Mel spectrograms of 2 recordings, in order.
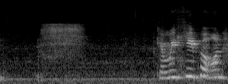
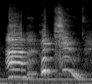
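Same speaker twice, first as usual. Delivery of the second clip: fake sneeze; 8 semitones higher, 3 dB louder than usual. Fakes sneeze as distraction.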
